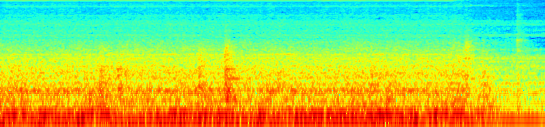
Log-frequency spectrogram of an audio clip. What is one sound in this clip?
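Clothes thump softly inside a tumbling dryer drum.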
